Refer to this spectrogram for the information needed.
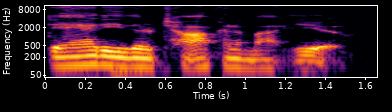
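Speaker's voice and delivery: quiet low whisper. A father recalls his son at his award, retelling his son's whisper. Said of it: "he whispers in my ear".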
